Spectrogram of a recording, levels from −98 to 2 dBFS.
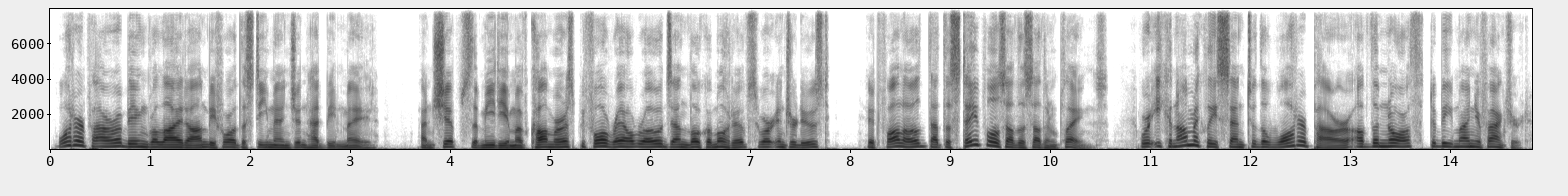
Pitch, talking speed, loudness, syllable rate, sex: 140 Hz, 185 wpm, -19 LUFS, 6.1 syllables/s, male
